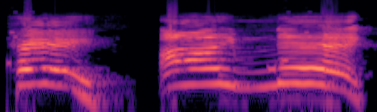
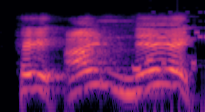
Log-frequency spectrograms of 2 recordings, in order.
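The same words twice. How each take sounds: First: It is said at a louder volume. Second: It is said at a quieter volume.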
